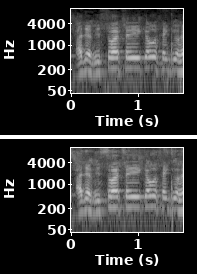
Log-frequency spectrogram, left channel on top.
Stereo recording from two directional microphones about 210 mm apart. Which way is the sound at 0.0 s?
25° left (ahead or behind).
